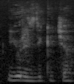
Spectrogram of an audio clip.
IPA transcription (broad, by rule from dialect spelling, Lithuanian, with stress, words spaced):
ˈjuːrʲzʲdʲɪkʲʊ ˈt͡ʃʲɛ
